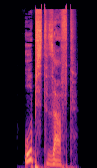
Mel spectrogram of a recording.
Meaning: fruit juice
- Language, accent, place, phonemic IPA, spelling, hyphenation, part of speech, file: German, Germany, Berlin, /ˈoːpstˌzaft/, Obstsaft, Obst‧saft, noun, De-Obstsaft.ogg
